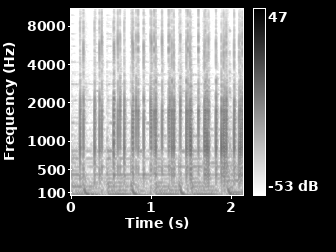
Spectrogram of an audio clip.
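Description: A small group clapping in quick, uneven claps over soft background music.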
